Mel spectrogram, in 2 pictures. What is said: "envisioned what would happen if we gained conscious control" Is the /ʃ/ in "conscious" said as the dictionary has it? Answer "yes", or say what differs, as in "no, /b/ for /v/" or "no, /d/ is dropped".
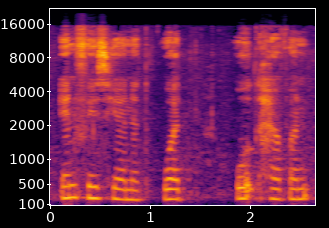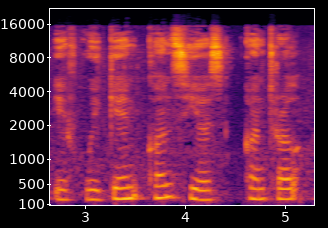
no, /s/ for /ʃ/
